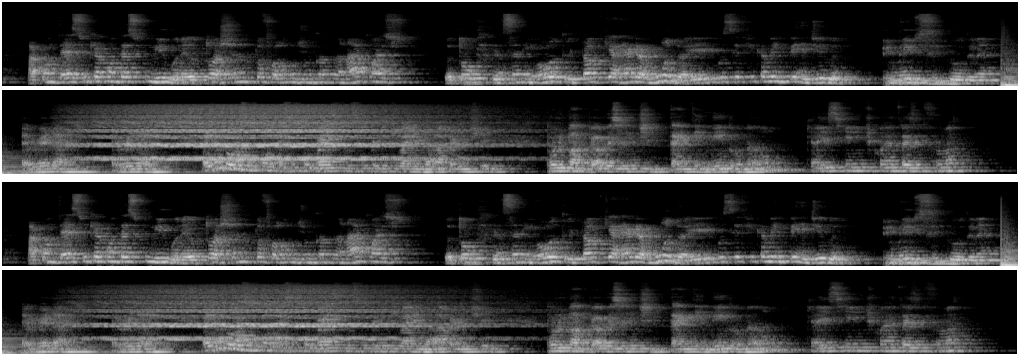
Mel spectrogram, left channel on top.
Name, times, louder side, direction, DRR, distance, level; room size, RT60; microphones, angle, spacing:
voice 1, 0.3-4.0 4.4-8.4 8.8-9.9, equal, 5° right, -3 dB, 0.7 m, -22 dB
voice 2, 8.8-9.5 10.3-18.0 18.2-19.7, left 1 dB, 35° left, -2 dB, 1.0 m, -24 dB
sound 1, 9.9-14.3, right 1 dB, 55° right, 0.3 m, -29 dB
sound 2, 10.7-15.5, left 3 dB, 60° left, 0.5 m, -23 dB
4.6 x 2.2 x 2.3 m, 0.72 s
head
